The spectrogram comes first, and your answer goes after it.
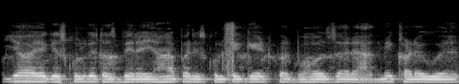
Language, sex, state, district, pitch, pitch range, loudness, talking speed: Hindi, male, Jharkhand, Palamu, 125 Hz, 120-125 Hz, -13 LUFS, 235 wpm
